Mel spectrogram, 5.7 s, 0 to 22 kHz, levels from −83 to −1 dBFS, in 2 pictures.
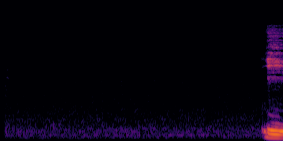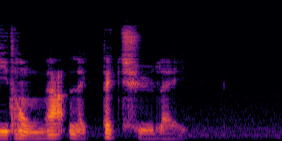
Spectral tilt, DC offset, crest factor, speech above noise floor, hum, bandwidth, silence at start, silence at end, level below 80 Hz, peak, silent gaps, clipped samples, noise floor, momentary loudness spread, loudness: -3.5 dB/octave; under 0.1%; 24 dB; 37 dB; none; 11 kHz; 2.6 s; 0.95 s; -70 dBFS; -10 dBFS; none; under 0.1%; -68 dBFS; 12 LU; -30 LUFS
